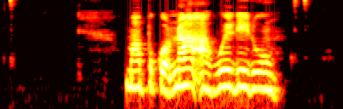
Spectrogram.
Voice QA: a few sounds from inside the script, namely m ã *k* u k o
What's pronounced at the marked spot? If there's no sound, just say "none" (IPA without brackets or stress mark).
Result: p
